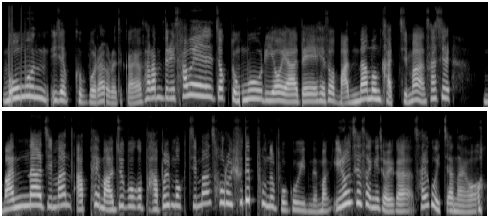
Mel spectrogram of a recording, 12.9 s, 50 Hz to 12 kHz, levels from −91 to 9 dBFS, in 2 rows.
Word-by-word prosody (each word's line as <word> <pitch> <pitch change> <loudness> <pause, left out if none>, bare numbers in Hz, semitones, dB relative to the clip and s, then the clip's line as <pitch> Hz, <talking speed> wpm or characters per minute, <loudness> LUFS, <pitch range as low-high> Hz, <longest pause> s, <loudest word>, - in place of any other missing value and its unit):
몸은 275 +4 +2
이제 215 0 0
그 190 - -7
뭐라 165 +2 -2
그래야 150 -5 -5
될까요? 150 +5 -6
사람들이 270 +1 -1
사회적 315 -4 +3
동물이어야 210 -5 +2
돼 190 +1 -1
해서 200 +1 -1
만남은 195 - +2
갖지만 185 +5 -2
사실 255 +4 -2 0.4
만나지만 295 - +3
앞에 215 +11 -1
마주 210 +5 +1
보고 280 0 -2
밥을 235 +9 -2
먹지만 310 +3 -3
서로 385 -2 0
휴대폰을 375 - 0
보고 200 -2 -4
있는 165 -3 -9
막 170 0 -4
이런 335 +10 +4
세상에 340 -9 +1
저희가 170 -5 -2
살고 290 +1 -1
있잖아요. 165 -5 -3
235 Hz, 350 characters per minute, -26 LUFS, 185-300 Hz, 0.4 s, 이런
